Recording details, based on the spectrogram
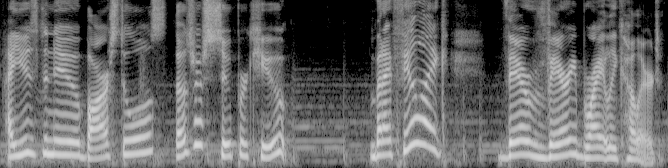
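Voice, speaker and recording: A woman's voice: fairly high pitch, expressive, measured pace. Chatty stuffed-up woman rambling. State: stuffed up from allergies. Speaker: game builder narrating a speed build. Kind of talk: casual voice-over commentary. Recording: voice-over with faint music behind.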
